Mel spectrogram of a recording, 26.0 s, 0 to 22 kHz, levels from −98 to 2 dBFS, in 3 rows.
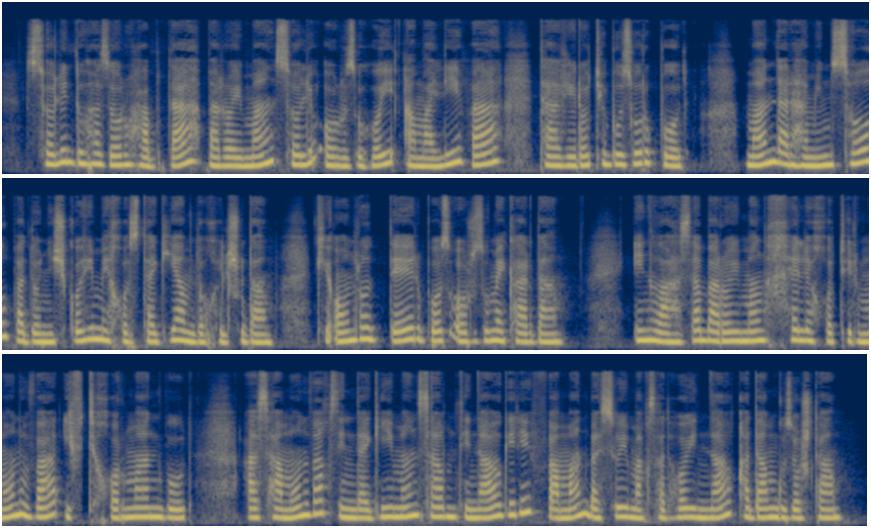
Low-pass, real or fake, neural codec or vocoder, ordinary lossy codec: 14.4 kHz; fake; autoencoder, 48 kHz, 128 numbers a frame, DAC-VAE, trained on Japanese speech; MP3, 96 kbps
